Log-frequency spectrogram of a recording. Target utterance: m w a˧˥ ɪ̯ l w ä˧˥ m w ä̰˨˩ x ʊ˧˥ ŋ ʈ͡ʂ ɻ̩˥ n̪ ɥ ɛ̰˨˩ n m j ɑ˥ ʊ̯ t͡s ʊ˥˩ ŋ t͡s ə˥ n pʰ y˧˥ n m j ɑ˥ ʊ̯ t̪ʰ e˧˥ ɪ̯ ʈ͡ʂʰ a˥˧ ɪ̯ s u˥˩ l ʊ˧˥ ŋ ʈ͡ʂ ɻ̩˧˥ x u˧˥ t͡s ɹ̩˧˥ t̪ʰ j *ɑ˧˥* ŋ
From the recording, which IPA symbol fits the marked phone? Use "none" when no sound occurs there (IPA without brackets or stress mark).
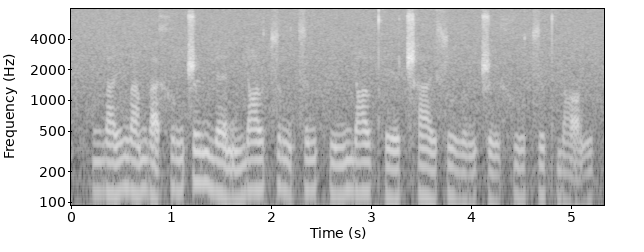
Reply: ɑ̰˨˩˦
